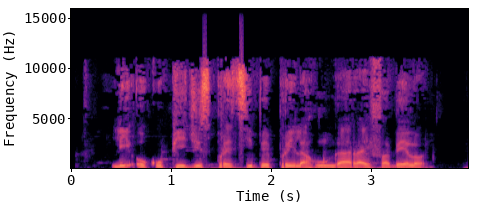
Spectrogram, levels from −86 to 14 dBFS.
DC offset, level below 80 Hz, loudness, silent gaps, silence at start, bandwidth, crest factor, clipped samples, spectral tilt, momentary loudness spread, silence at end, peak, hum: under 0.1%; -40 dBFS; -14 LUFS; none; 0.4 s; 15 kHz; 16 dB; under 0.1%; -4.5 dB/octave; 8 LU; 0.4 s; 0 dBFS; none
